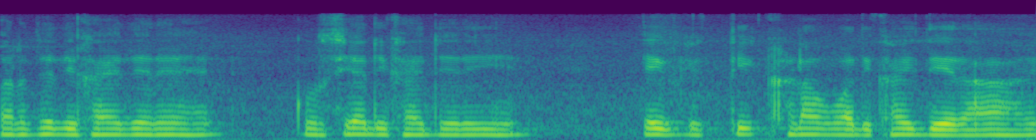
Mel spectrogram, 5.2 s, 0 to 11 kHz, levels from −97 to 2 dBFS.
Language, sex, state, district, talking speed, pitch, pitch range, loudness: Hindi, male, Chhattisgarh, Bilaspur, 210 wpm, 135 Hz, 135-140 Hz, -19 LUFS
